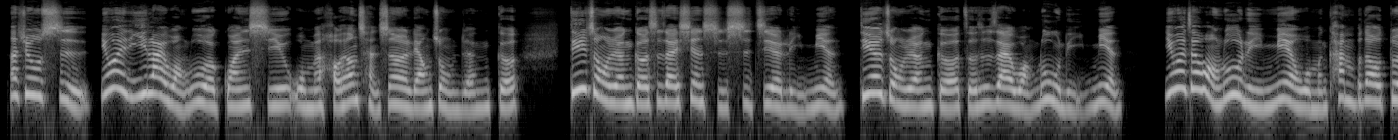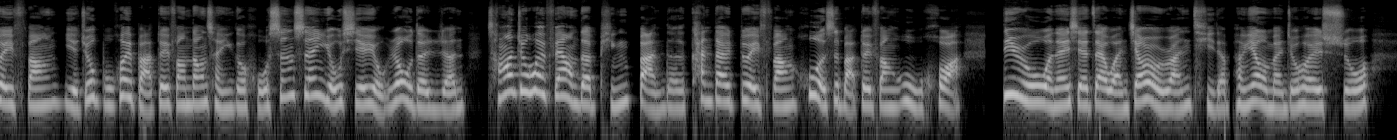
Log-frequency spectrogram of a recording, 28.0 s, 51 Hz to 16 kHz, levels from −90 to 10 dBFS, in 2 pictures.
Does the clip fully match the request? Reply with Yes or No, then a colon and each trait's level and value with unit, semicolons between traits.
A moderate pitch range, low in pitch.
No: average, 4.4 semitones; high, 225 Hz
